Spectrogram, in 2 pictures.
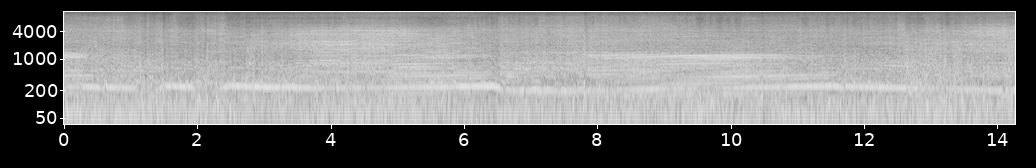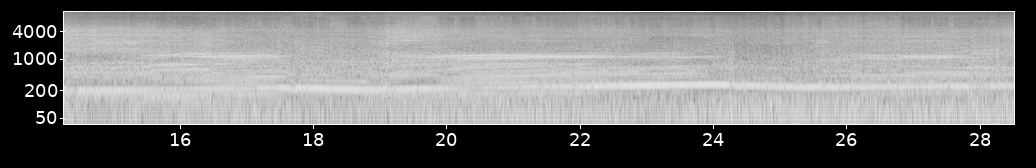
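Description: BMW G310R's single-cylinder engine running under way, its note rising and falling with the throttle through the bends, with a sharp drop in pitch about six seconds in and a slow climb afterwards. Steady wind rush over the microphone sits underneath.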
